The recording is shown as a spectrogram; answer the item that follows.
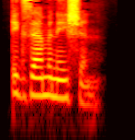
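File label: "examination", American English female; everyone-can-use-english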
